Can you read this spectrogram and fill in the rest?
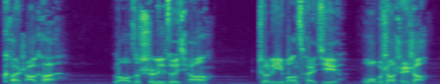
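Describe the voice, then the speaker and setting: A man playing a swaggering, coarse, foul-mouthed brawler in an animated drama. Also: fairly low pitch, fairly quick, slight background noise. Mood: boastful. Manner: coarse, boastful. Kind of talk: animated web drama acting.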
